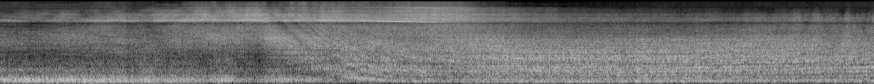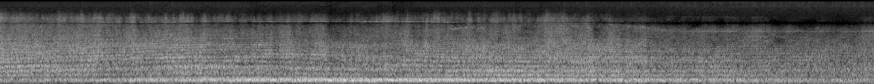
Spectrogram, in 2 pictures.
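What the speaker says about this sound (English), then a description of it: "we're gonna fly with cheater holes open, especially designed to create jet sound" A Black Horse Viper XL electric ducted-fan RC jet with 100mm WeMoTec Midi EVO fan on 14s power, flying with cheater holes open, gives a steady loud whine that swells and fades with shifting pitch as it passes overhead and circles.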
